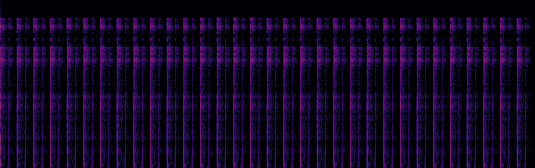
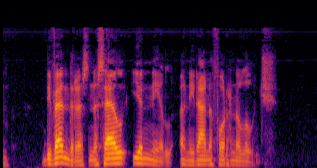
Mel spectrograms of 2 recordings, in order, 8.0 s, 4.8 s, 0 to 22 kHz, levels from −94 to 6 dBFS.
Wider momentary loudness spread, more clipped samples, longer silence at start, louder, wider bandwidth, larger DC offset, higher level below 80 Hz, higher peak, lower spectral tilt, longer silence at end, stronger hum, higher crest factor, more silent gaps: second, 3 LU vs 18 LU; neither; about the same, 0 s vs 0.05 s; second, -52 LUFS vs -20 LUFS; first, 14 kHz vs 11.5 kHz; neither; second, -80 dBFS vs -48 dBFS; second, -32 dBFS vs 0 dBFS; second, -0.5 dB/octave vs -6 dB/octave; second, 0.05 s vs 0.7 s; neither; about the same, 24 dB vs 20 dB; neither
